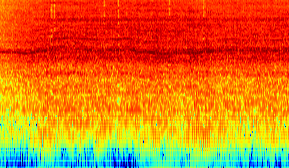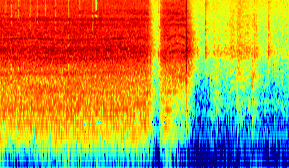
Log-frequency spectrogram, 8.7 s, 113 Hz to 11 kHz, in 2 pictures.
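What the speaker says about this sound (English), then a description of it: "I'm going to drill a 1 1/4 inch hole" Power drill boring a 1 1/4 inch hole into a wooden farmhouse table post, a steady loud whine lasting several seconds before the motor stops abruptly, with a short clunk afterward.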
